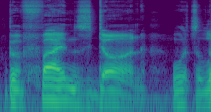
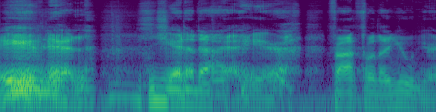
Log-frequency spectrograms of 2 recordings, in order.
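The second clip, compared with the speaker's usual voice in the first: put-on veteran voice, rough like gravel; 5 dB louder than usual. Reading a scripted scene as a Union veteran: Jedediah, voice rough like gravel. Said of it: "voice rough like gravel".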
